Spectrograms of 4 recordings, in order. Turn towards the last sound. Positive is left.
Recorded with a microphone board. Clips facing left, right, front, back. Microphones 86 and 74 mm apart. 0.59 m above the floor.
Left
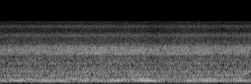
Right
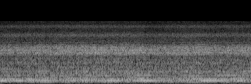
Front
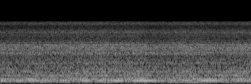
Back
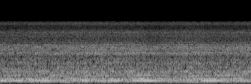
No sound to turn to.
